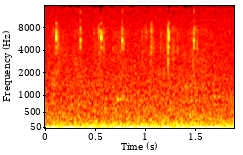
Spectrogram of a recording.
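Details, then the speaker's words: 1995 Porsche 993 Cabriolet right-side convertible-top latch motor, bench-run after replacing the broken drive gear and regreasing: light, crisp ticks about every quarter second as it turns, the end limit switch clicking normally to stop it before end of travel. "and then all the way at the other end you can hear the switch click that should turn it off before it gets all the way to the end"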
